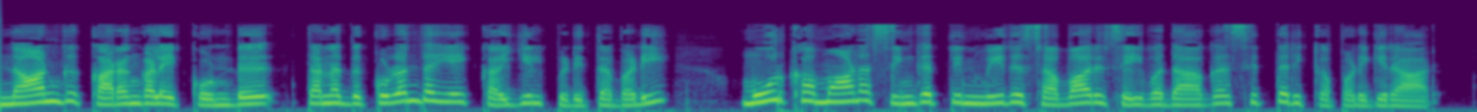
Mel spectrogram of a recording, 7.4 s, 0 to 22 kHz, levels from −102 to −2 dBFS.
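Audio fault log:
Throughout, AAC compression: there's nothing above 9.8 kHz, so the speech sounds dull, and the sibilants come out smeared and fizzy with a warble. That's likely low-bitrate AAC-LC starving the top band, and the damage fits something around 32 kbps.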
